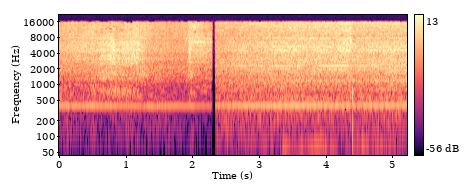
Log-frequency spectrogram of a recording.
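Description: A vacuum hums with a steady whine.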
